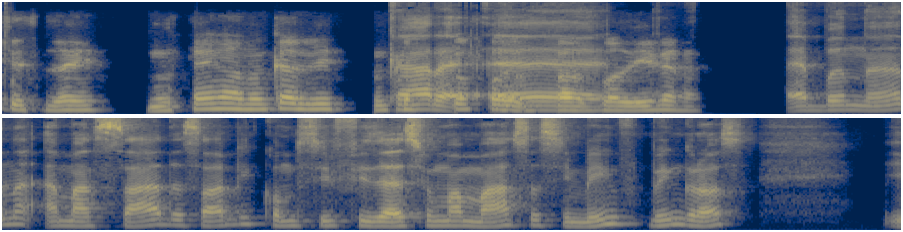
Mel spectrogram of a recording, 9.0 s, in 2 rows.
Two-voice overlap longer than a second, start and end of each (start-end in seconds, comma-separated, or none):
1.9-3.1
